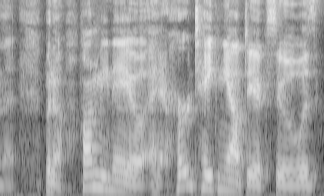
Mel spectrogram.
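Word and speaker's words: Han Mi-nyeo: absolutely baller way for Han Minya to take out. How is that how you pronounce her name? Let me look this up again. I might be misremembering how it's spelled. Han Mineo.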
